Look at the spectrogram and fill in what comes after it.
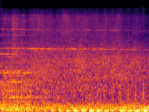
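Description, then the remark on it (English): A loud, steady aircraft engine roar with dense low rumble and a thin high whine as a passenger plane speeds down the runway for takeoff, continuous with no voices. “Richard's anxiety began to increase in direct proportion to the plane's increase in speed as it taxied down the runway”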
